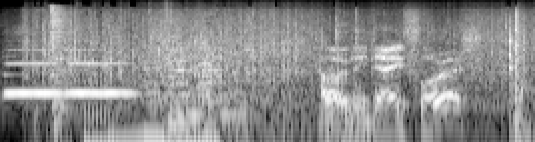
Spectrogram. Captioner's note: rain patters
